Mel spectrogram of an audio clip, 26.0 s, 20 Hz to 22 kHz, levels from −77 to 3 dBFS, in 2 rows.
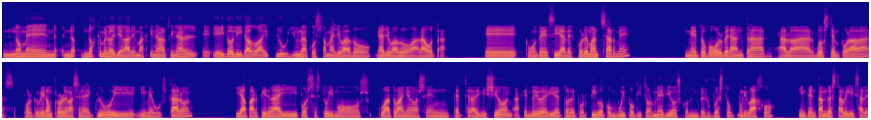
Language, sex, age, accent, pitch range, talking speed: Spanish, male, 20-39, Spanish, 105-130 Hz, 195 wpm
